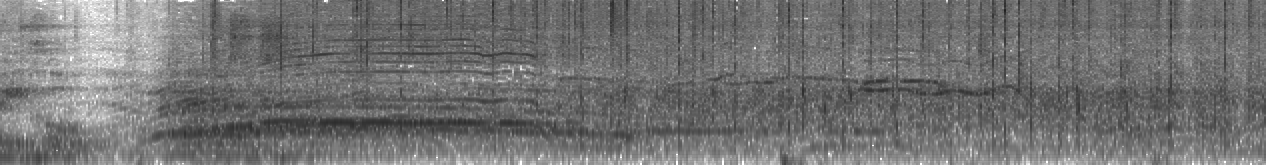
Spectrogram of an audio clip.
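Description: A man sings loudly into a microphone over a loudspeaker system.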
